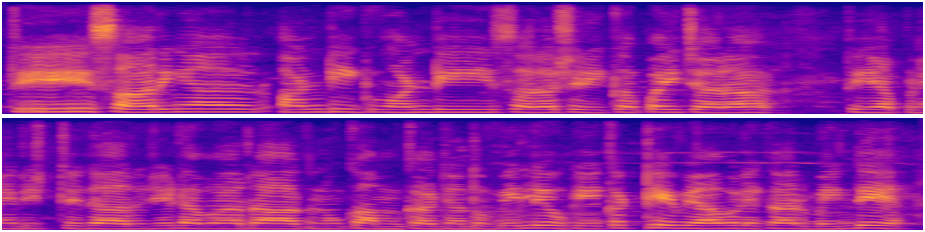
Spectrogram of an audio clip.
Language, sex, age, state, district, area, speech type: Punjabi, female, 30-45, Punjab, Tarn Taran, urban, spontaneous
